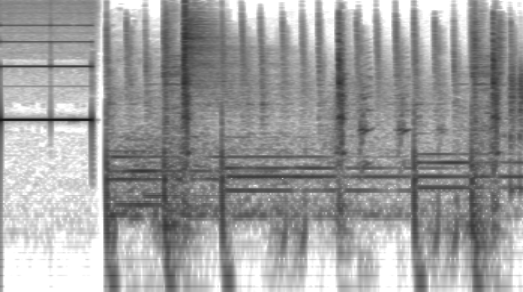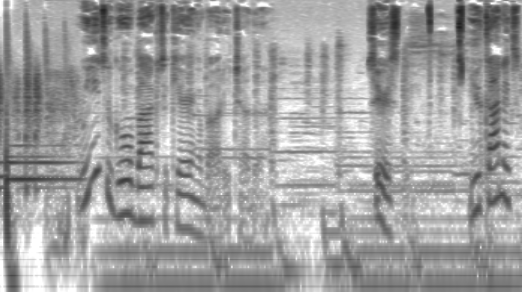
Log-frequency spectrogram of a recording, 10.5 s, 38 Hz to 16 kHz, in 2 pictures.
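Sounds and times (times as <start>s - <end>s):
voicemail answering machine beep: 0.0s - 1.0s
loud rhythmic music with sharp percussive hits: 1.1s - 7.0s, 7.6s - 10.4s
speech: 6.3s - 8.1s, 9.0s - 10.4s.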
